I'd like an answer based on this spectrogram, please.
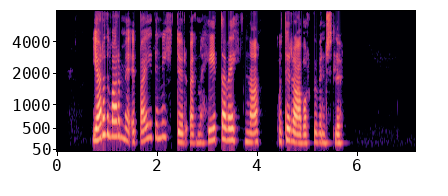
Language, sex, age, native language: Icelandic, female, 20-29, Icelandic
